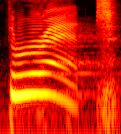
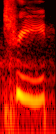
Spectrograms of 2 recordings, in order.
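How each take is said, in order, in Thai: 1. คำนี้ขึ้นต้นด้วยเสียง 'th' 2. คำนี้ขึ้นต้นด้วยเสียง 't' ธรรมดา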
